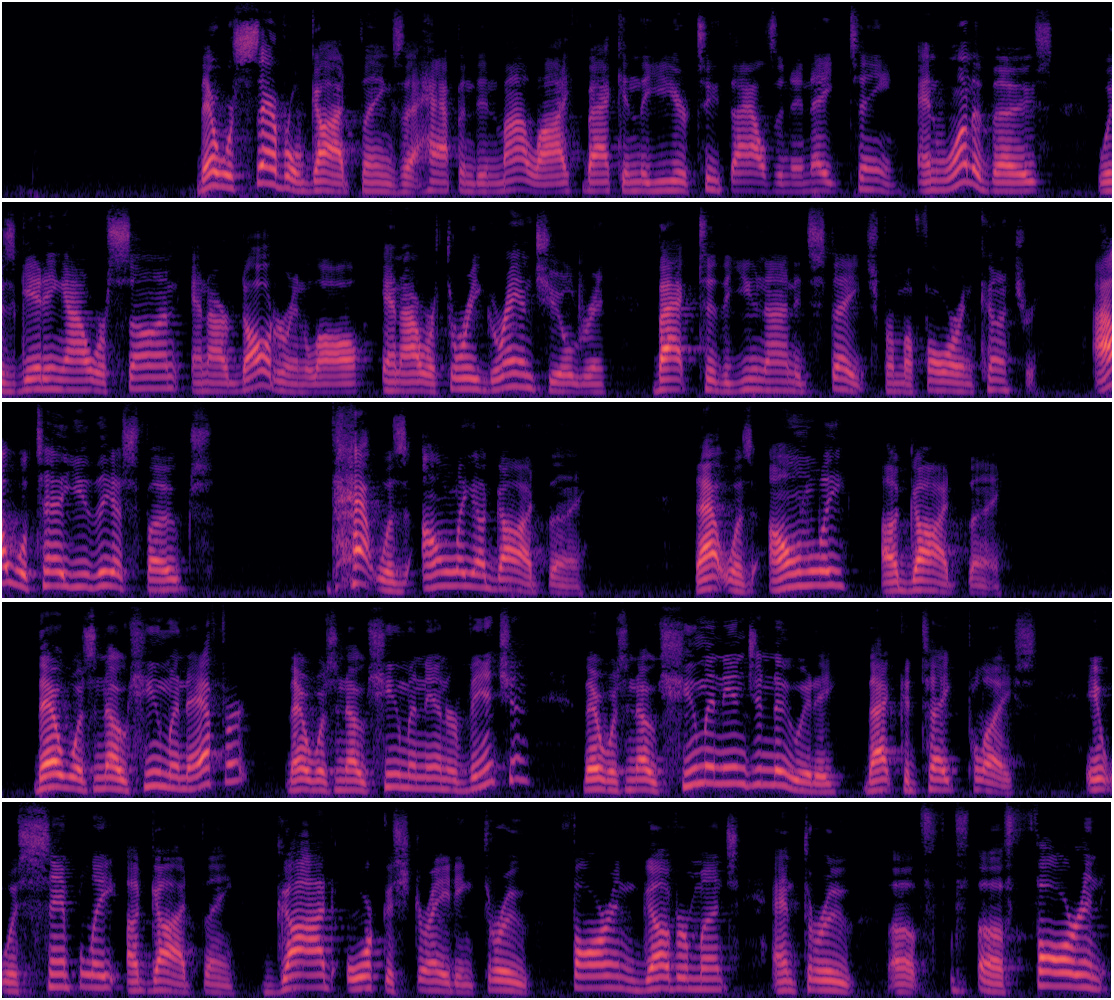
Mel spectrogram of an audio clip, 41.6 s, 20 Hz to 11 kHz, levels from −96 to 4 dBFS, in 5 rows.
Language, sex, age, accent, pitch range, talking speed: English, male, 50-69, American, 135-195 Hz, 135 wpm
